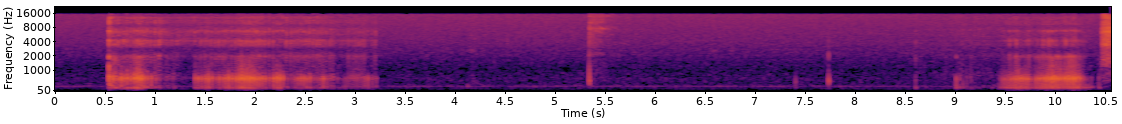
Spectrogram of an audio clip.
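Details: Sleeping pug snoring, with eye rolls, dreaming and puffs of air escaping the jowls; loud, rattling snores in bursts on the in-breath, with quiet pauses between them.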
